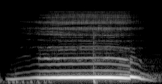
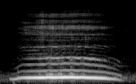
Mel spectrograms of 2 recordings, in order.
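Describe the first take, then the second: First: Long, loud drawn-out moo; cow moo. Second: Long, loud drawn-out moo again; cow moo. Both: Shown as a demonstration. Leading the audience in being cows, loud moo. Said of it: "Now we're gonna be cows".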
